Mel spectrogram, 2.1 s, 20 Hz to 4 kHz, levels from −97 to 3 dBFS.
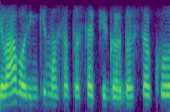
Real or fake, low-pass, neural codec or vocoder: fake; 3.6 kHz; codec, 44.1 kHz, 7.8 kbps, DAC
